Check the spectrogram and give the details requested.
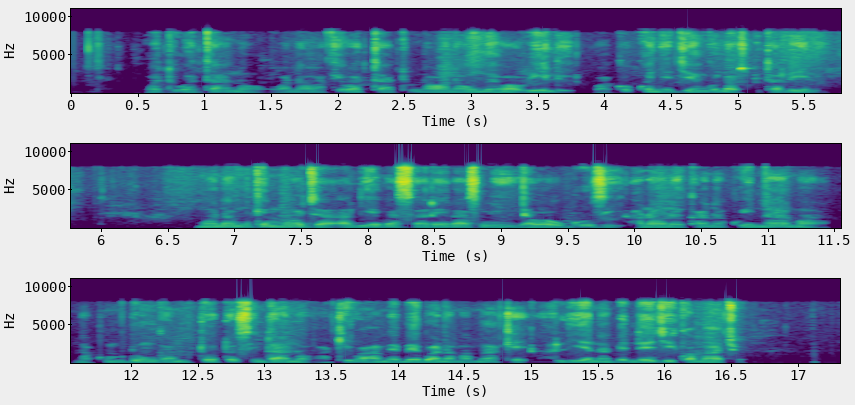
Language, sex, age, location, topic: Swahili, male, 18-24, Kisumu, health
